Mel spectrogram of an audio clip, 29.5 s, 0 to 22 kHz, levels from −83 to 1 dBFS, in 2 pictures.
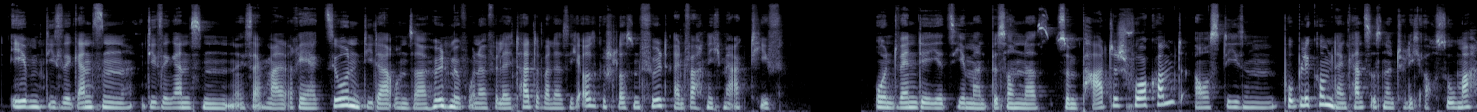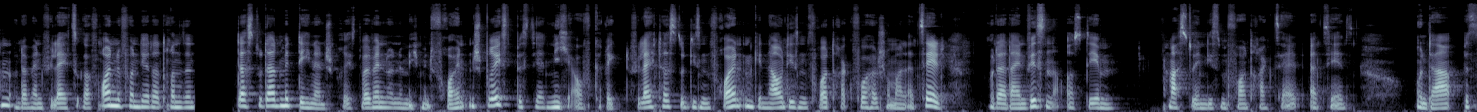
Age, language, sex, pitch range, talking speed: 30-49, German, female, 165-225 Hz, 195 wpm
